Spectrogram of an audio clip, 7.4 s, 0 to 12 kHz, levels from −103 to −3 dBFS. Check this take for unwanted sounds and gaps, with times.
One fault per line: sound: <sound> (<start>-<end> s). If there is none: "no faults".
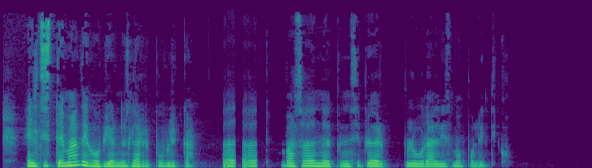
sound: laugh (2.8-3.2 s)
